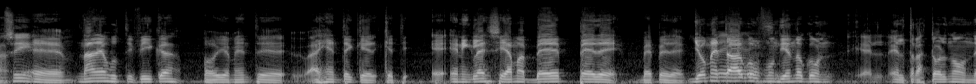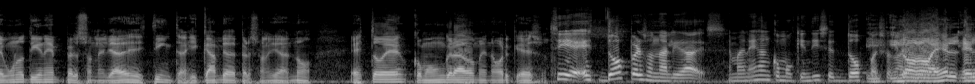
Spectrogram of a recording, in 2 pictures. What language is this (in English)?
Spanish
